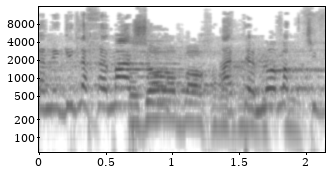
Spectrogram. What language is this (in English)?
Hebrew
